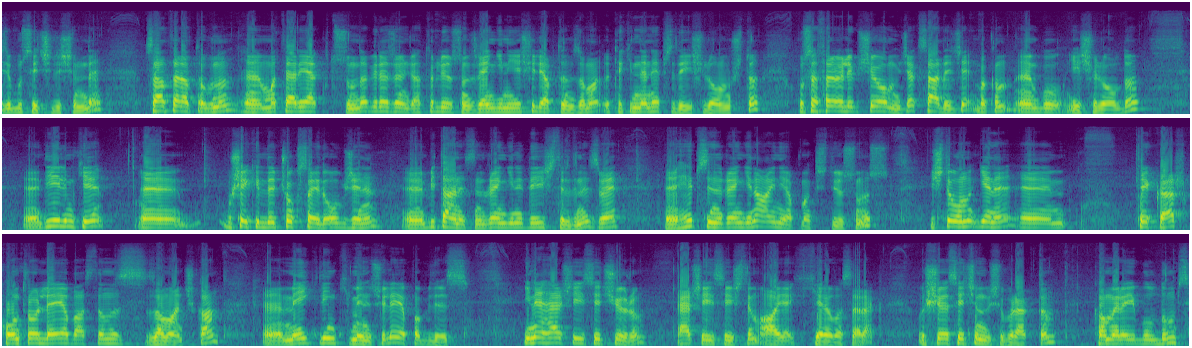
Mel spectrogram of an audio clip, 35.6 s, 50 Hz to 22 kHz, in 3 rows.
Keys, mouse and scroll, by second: 2.7-12.5 drag, 12.8-20.6 middle drag, 21.4 middle click, 29.7 a, 30.0 a, 30.4-33.0 middle drag, 33.0 right click, 34.3 middle click, 35.2 middle click, 35.5 right click.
